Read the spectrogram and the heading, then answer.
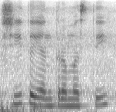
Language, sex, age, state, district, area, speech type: Sanskrit, female, 45-60, Maharashtra, Nagpur, urban, spontaneous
